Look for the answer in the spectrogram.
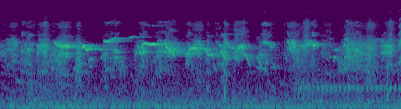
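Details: Eating Black-winged myna delivering rapid, busy chatter of squeaky and whistled notes, including gliding slurs, with a brief buzzy rattle near the end and little background noise.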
